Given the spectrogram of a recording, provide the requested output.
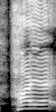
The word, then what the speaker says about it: Haier: Hire is spelled H-A-I-E-R, and we're offering a discount on their amazing products.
